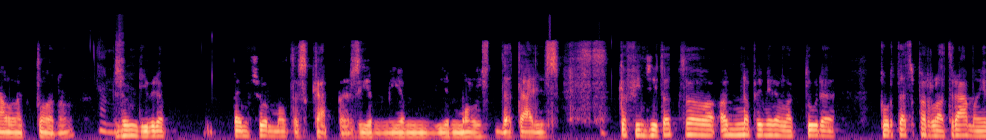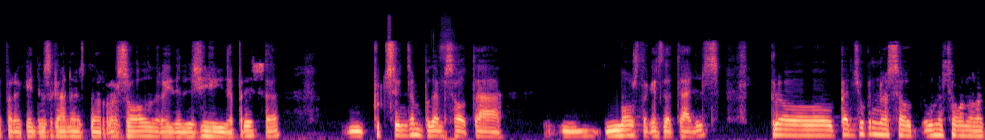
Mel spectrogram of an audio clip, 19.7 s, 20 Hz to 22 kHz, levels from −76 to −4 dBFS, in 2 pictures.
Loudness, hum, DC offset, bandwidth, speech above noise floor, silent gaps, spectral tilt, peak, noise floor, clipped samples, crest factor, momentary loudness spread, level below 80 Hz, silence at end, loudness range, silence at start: -17 LUFS; none; under 0.1%; 9.2 kHz; 22 dB; none; -6.5 dB/octave; -2 dBFS; -38 dBFS; under 0.1%; 16 dB; 7 LU; -44 dBFS; 0 s; 2 LU; 0 s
